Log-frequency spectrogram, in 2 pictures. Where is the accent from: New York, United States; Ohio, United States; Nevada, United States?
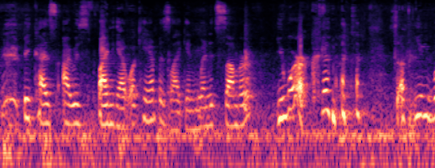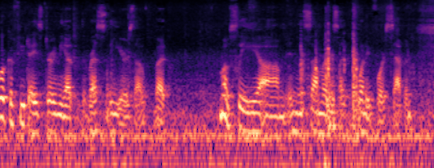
New York, United States; Port Chester; I was born and raised in Port Chester, New York.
